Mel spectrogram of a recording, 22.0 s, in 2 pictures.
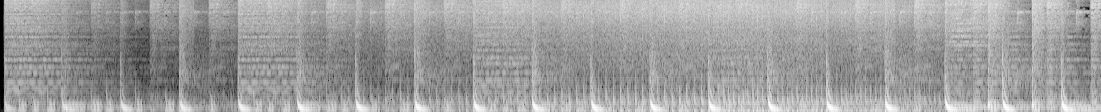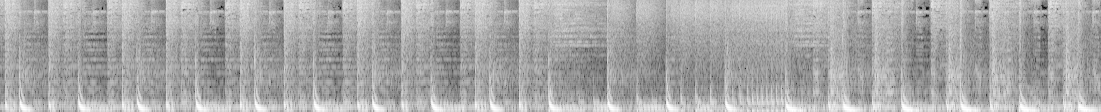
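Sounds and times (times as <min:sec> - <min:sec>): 
halay folk dance music: 0:00.0 - 0:22.0.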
